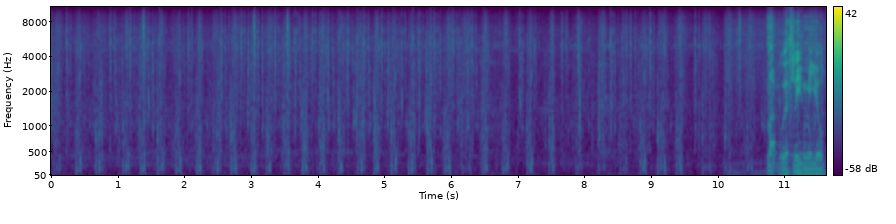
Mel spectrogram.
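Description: Footsteps swish rhythmically through tall grass.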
